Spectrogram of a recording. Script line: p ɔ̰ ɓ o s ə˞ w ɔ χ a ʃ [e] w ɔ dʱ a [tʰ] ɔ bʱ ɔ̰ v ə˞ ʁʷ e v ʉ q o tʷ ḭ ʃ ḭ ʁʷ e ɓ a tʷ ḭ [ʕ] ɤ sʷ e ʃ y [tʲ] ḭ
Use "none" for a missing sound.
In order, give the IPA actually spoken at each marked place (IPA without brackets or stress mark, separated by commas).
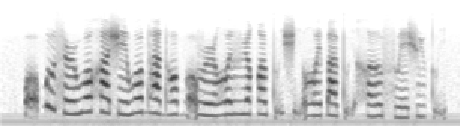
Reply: e, dʱ, χ, tʷ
